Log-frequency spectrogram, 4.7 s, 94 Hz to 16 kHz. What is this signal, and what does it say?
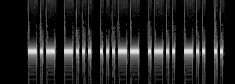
Morse code, heard as a keyed tone, about 21 wpm, 700 Hz. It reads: KB3LDI
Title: USA Call Signs - 6 Characters - 2x Character Spacing - 20wpm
